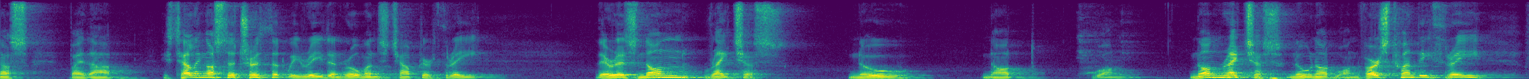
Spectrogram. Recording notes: a Gospel Audio Recording from Ballyclare Gospel Hall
